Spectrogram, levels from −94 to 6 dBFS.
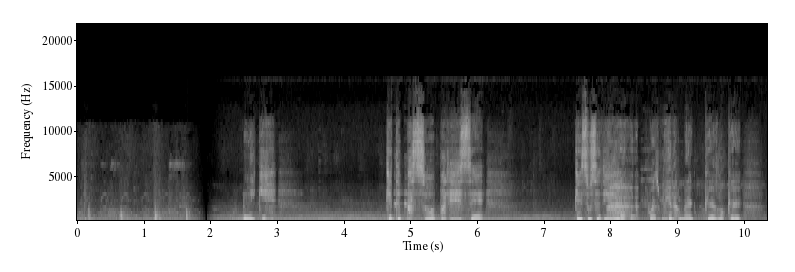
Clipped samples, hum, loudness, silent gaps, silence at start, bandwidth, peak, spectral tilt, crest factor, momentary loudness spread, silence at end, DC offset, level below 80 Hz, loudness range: under 0.1%; none; -26 LUFS; 1.92-1.96 s; 0 s; 15 kHz; -10 dBFS; -3.5 dB/octave; 18 dB; 19 LU; 0 s; under 0.1%; -56 dBFS; 7 LU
